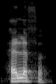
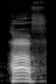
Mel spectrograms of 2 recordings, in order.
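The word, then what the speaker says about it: half: तो इसमें जो है कलफ कलफ हल्फ नहीं पढ़ रहे काफ पढ़ रहे हैं हाफ पढ़ रहे हैं ठीक है एफ बोल रहे हैं लेकिन एल नहीं बोल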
